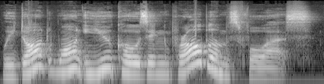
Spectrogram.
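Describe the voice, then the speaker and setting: A woman's voice: medium pitch, sing-song, takes it slowly, pitched above the performer's own voice. A woman voicing the scornful, exasperated older brothers in a storybook folktale, scoffing and dismissive.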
